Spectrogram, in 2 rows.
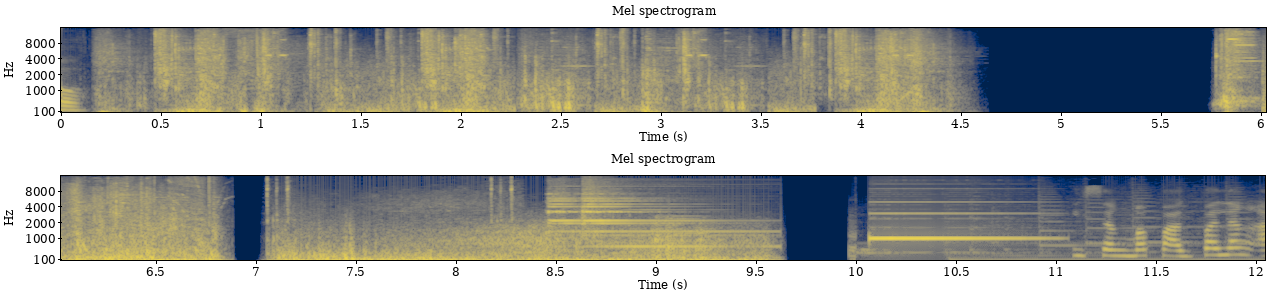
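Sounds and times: ringing chime-like tones: 8.5 - 11.1.

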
